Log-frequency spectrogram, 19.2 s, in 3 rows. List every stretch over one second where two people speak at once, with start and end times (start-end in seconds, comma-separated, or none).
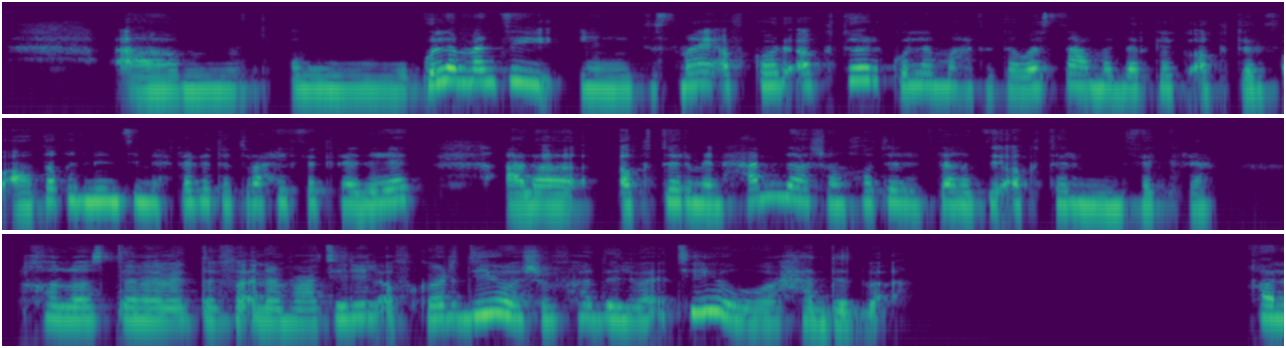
none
